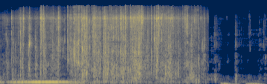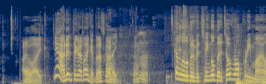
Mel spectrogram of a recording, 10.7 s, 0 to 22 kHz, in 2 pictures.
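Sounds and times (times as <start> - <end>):
crunching Indian curry flavored tortilla chips during a tasting: 0.0 - 5.6
speech: 5.8 - 10.6.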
